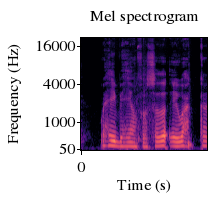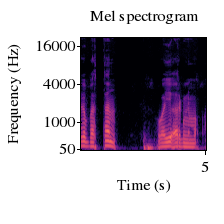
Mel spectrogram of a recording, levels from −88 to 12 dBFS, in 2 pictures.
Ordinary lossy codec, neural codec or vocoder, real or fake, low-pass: none; none; real; none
